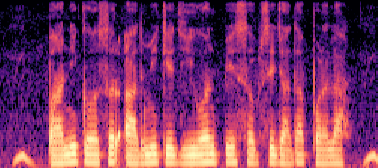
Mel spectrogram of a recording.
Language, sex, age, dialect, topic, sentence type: Bhojpuri, female, 18-24, Western, agriculture, statement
